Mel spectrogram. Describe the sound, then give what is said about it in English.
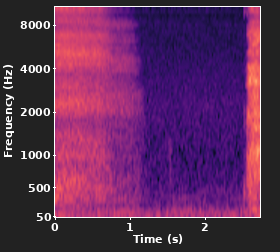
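A deep breath drawn in and released during a guided grounding exercise: a long, soft, breathy rush that slowly fades out, a quiet pause, then another breath begins at the very end. “let's go ahead and take one deep breath together.”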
